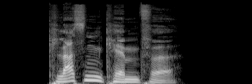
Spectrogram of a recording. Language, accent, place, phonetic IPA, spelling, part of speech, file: German, Germany, Berlin, [ˈklasn̩ˌkɛmp͡fə], Klassenkämpfe, noun, De-Klassenkämpfe.ogg
- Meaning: nominative/accusative/genitive plural of Klassenkampf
